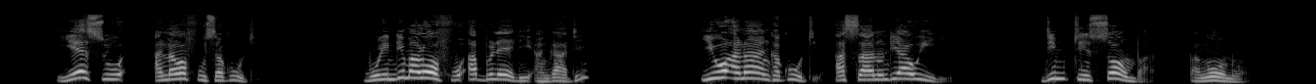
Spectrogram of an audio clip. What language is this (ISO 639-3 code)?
nya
